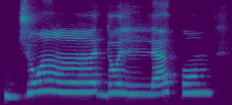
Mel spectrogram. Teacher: noon sakina hidden in tanween is completely merged into letter lam. Nothing is left from letter noon sakina, and this is called complete merging.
